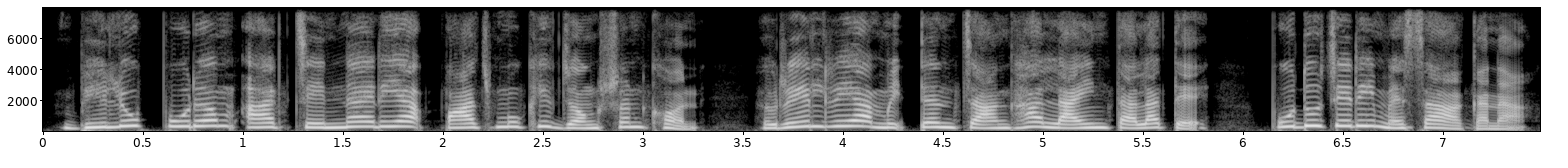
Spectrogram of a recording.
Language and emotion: Santali, neutral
